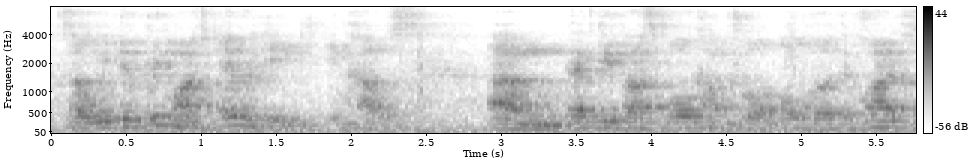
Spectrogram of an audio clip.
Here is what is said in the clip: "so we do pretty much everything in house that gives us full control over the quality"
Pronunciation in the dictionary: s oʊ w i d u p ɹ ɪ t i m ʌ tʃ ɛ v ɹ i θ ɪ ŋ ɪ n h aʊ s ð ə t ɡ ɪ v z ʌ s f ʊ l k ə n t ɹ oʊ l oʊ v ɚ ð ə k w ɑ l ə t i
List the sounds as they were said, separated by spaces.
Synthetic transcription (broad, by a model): s oʊ w i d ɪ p ɹ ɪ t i m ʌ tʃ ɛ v ɹ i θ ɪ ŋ ɪ n h aʊ s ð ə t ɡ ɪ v ʌ s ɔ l k ə n t ɹ oʊ l oʊ v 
